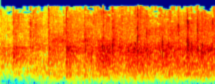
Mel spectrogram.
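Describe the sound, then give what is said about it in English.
Applause from an audience at an Easter church service, honouring team members. Dense, crisp clapping that swells in the first half second, then continues at a steady, moderate level to the end. “Round of applause to Micah.”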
